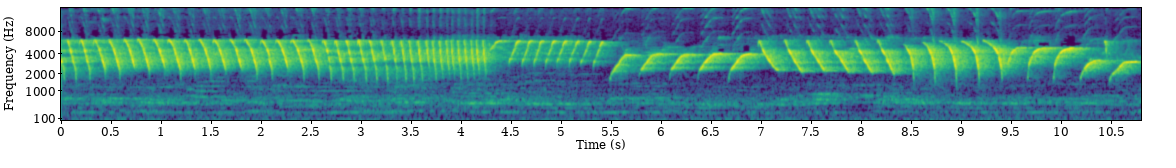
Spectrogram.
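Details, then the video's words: Timbrado canary in full training song for other canaries: a long fast trill of bright notes, a brief change of tempo, then slower loud descending swoops and varied whistled phrases. "Timbrado canary's most powerful song for training / canary training song"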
